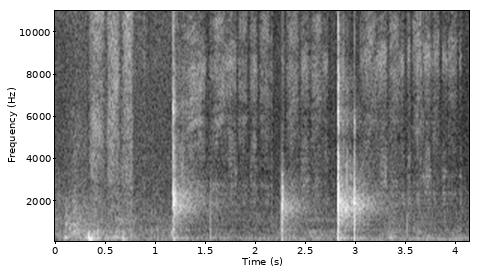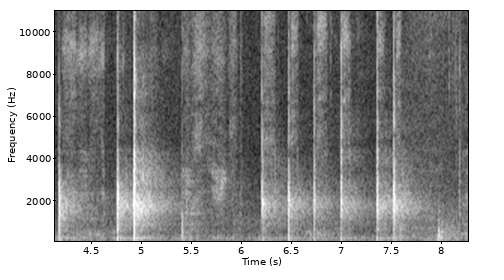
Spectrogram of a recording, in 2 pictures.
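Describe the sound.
Faint writing of an equation on a board. Many irregular taps and short scratchy strokes come in uneven bursts, with quiet pauses between groups of marks.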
